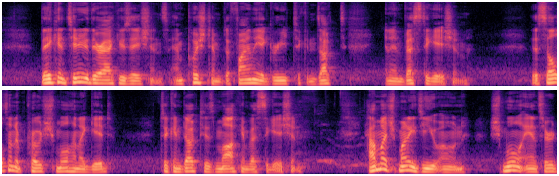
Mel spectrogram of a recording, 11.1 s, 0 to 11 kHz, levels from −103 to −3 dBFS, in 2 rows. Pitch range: 110-135 Hz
